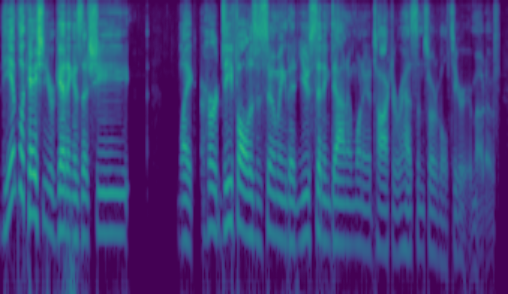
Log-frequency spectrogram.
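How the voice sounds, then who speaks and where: A man narrating a tabletop roleplaying game as game master, informal and halting as he thinks aloud. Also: mid-range voice, lively intonation, fairly bright tone, no room sound, dull audio.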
